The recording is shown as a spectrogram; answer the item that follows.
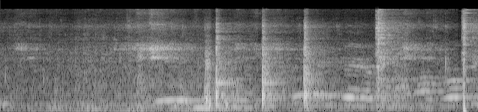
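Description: Metal spatula scraping and knocking against a metal kadai while stirring onions frying in oil, with several sharp clinks in the second half.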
